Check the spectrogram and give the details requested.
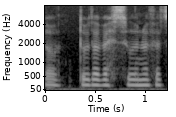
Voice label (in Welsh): "fesul", Welsh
